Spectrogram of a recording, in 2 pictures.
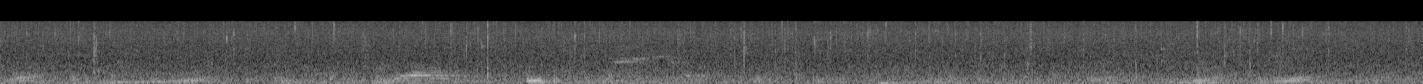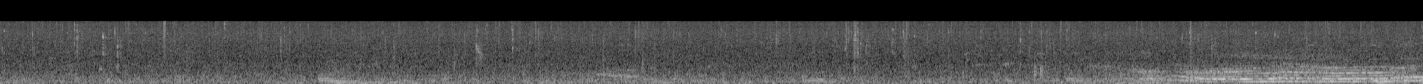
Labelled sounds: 6.1	6.5	humpback whale, 0.97 to 1.3 kHz
27.4	27.7	humpback whale, 0.78 to 0.81 kHz

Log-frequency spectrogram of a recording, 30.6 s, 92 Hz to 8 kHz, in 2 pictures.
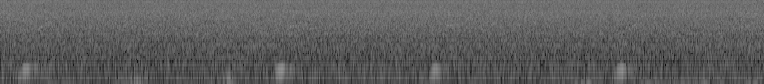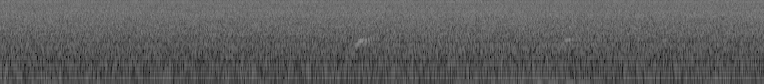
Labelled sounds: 8.9	9.1	humpback whale, 2.0 to 2.3 kHz
22.4	22.7	humpback whale, 0.80 to 1.1 kHz
26.5	26.8	humpback whale, 0.80 to 1.0 kHz

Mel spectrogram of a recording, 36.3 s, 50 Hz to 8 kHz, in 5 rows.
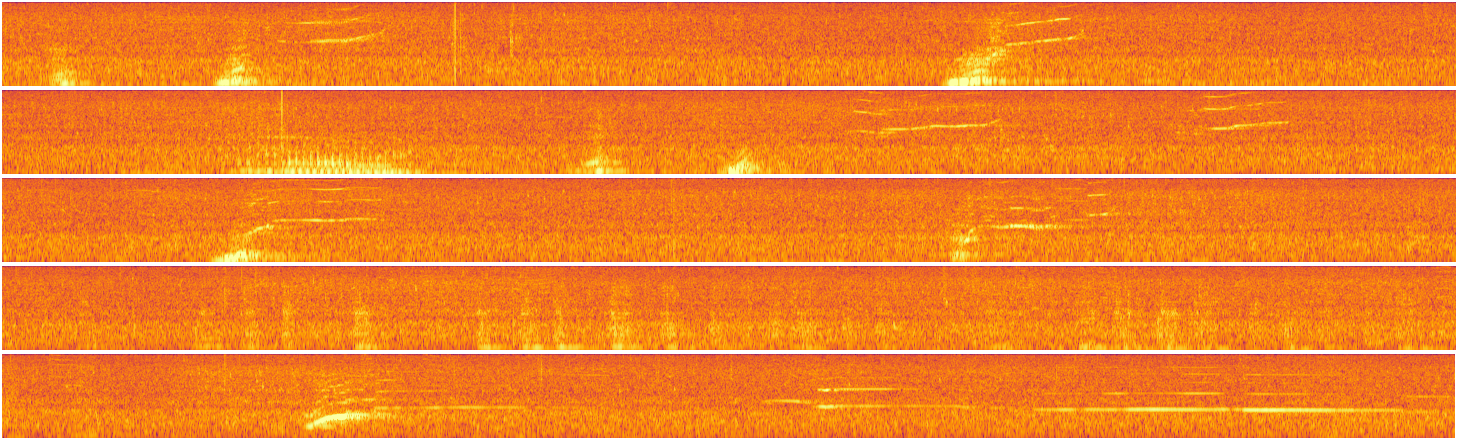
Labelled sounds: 1.4	1.9	humpback whale, 1.8 to 4.8 kHz
4.8	5.5	humpback whale, 0.88 to 4.7 kHz
11.5	12.3	humpback whale, 1.7 to 4.0 kHz
13.2	13.7	humpback whale, 2.0 to 7.4 kHz
15.8	16.5	humpback whale, 0.94 to 7.5 kHz
19.4	19.9	humpback whale, 1.2 to 3.0 kHz
30.7	31.7	humpback whale, 0.78 to 1.7 kHz
31.9	32.1	Pacific white-sided dolphin, 3.9 to 4.1 kHz
32.9	33.6	humpback whale, 1.1 to 2.5 kHz
34.2	36.3	humpback whale, 0.94 to 5.2 kHz

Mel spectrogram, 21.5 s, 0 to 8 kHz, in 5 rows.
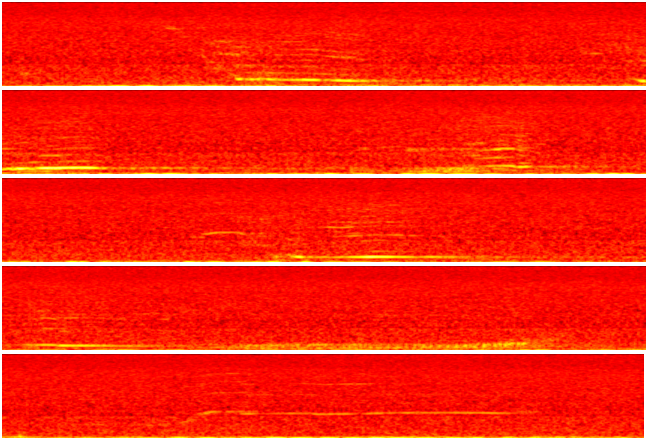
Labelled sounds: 2.0	2.4	humpback whale, 0.93 to 1.4 kHz
7.5	7.8	humpback whale, 0.83 to 1.1 kHz
9.8	11.0	humpback whale, 0.86 to 1.4 kHz
13.1	13.4	humpback whale, 1.1 to 1.2 kHz
19.2	19.7	humpback whale, 0.80 to 2.7 kHz

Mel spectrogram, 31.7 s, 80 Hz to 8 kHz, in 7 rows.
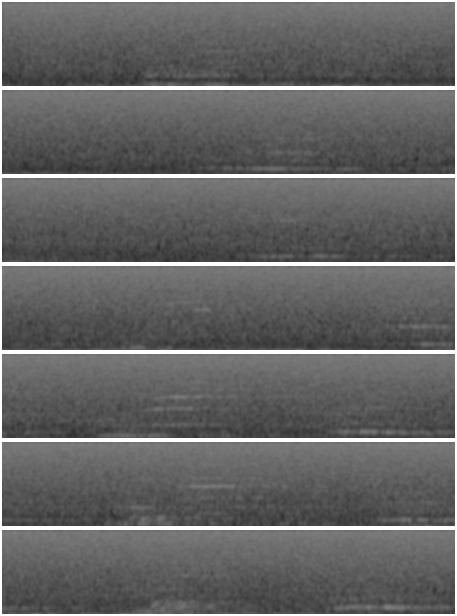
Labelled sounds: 17.5	17.9	humpback whale, 0.83 to 1.0 kHz
19.6	20.1	humpback whale, 1.0 to 1.8 kHz
24.5	25.0	humpback whale, 1.5 to 1.7 kHz

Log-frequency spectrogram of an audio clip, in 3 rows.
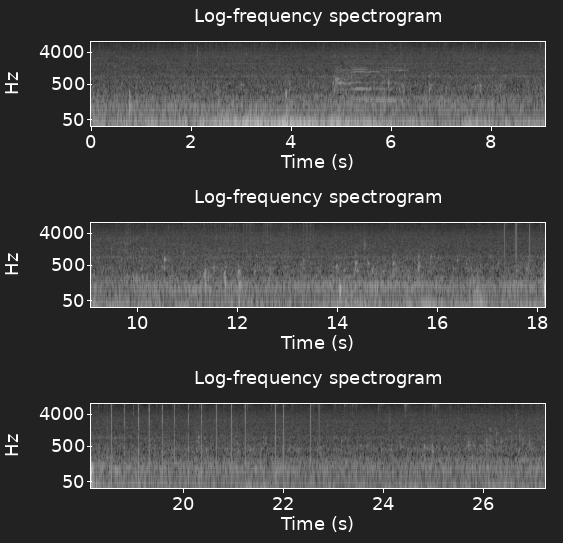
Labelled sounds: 4.6	6.6	killer whale, 0.07 to 3.6 kHz

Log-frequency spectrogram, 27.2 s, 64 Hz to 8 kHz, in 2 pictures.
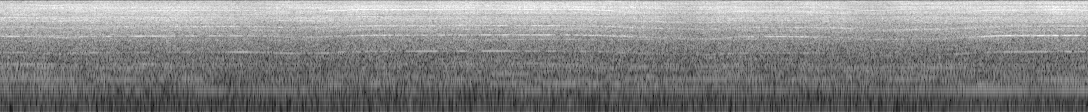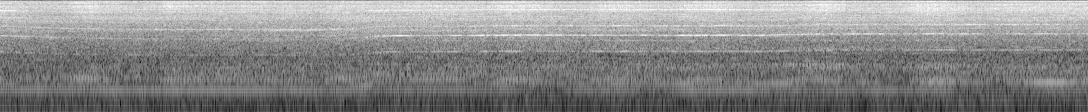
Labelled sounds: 9.4	10.6	vessel noise, 0.81 to 3.2 kHz
18.0	18.7	vessel noise, 0.81 to 2.6 kHz

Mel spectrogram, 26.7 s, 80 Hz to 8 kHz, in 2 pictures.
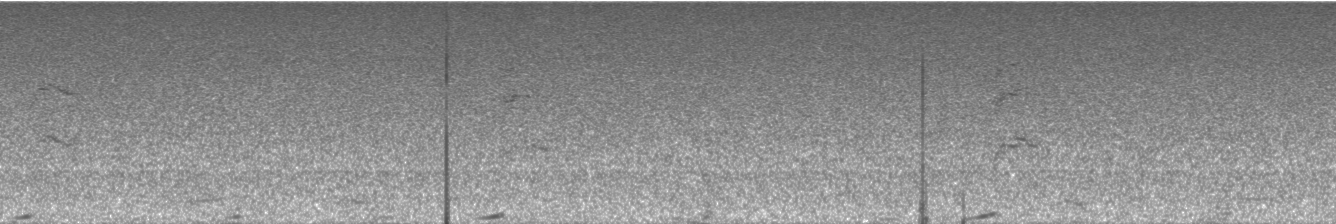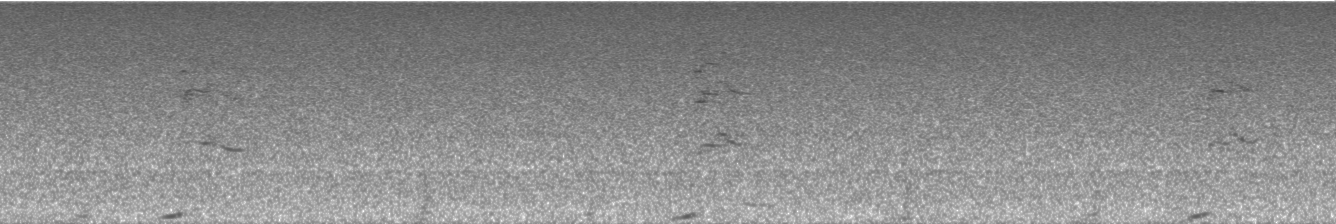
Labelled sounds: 0.4	0.8	humpback whale, 1.1 to 1.3 kHz
9.9	10.4	humpback whale, 0.93 to 2.4 kHz
15.1	15.5	humpback whale, 2.0 to 2.4 kHz
20.3	20.8	humpback whale, 0.99 to 2.4 kHz

